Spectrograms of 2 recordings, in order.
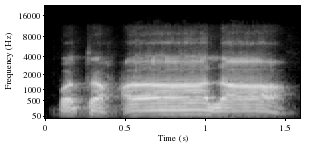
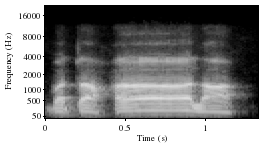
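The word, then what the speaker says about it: وَتَعَالَى: اس کا صحیح تلفظ۔ آگے ہے وتعالی، جو لفظ ہے وتعالی، وتعالی جدوں کا نہیں ہوگا، یہ وتعالی جدوں کا، تو واو سنگل ساؤنڈ، تا سنگل ساؤنڈ، آ کی آواز 2 سیکنڈ لمبی، اور لام پر کھڑی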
